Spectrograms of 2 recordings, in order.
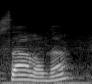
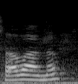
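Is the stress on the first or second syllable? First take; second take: first; second. First: The stress is on the first syllable. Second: The stress is on the second syllable. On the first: It names a bed sheet. The speaker calls it right. "le pongo la tilde en sábana, en la letra A, en la primera A" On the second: It names a grassy plain. The speaker calls it wrong. "me confundí, no le puse la tilde donde debe llevar y dije sabana"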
